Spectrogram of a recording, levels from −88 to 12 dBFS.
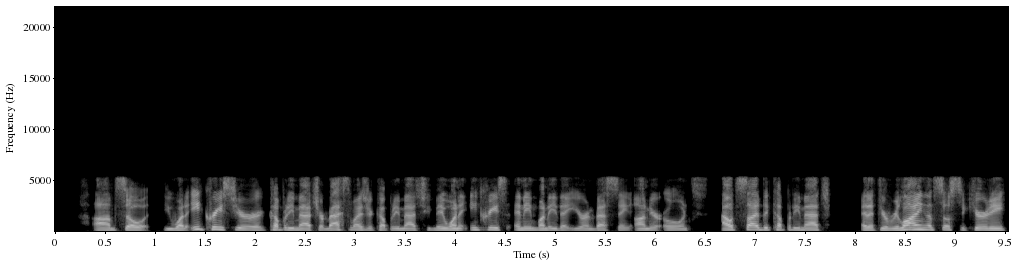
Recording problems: high frequencies cut off; noticeable; nothing above 5.5 kHz

